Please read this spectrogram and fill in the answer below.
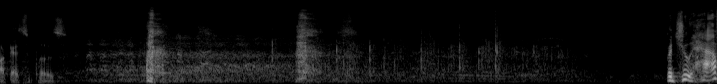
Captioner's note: laughter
